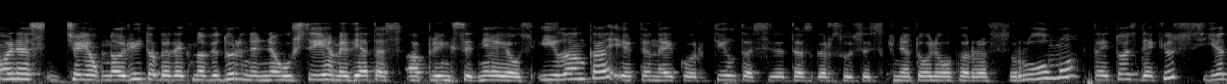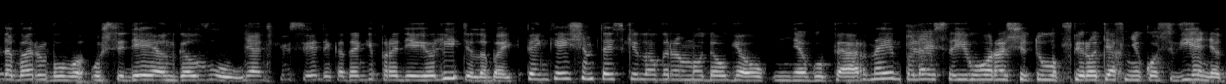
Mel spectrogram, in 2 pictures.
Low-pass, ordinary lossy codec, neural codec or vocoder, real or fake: 7.2 kHz; Opus, 32 kbps; vocoder, 22.05 kHz, 80 mel bands, Vocos; fake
